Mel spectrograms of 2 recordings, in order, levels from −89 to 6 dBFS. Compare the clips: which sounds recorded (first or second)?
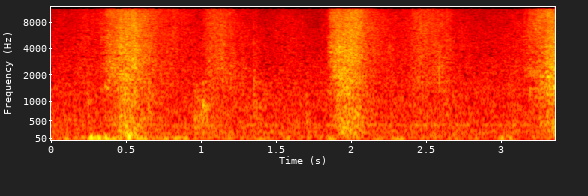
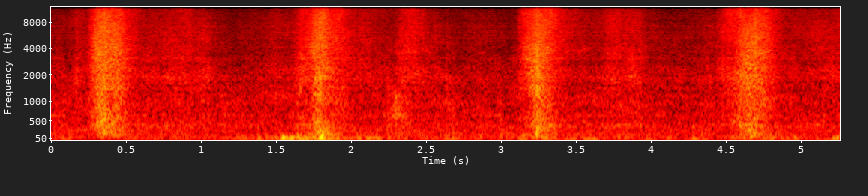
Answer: first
